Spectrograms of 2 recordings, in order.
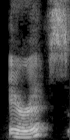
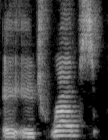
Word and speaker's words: Ahrefs: that my agency uses it's called arifs or ahrefs there are many different ways to pronounce it um i'm going to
